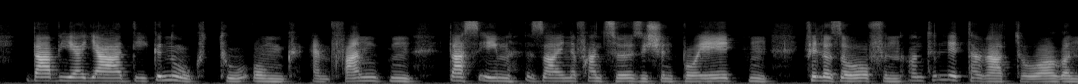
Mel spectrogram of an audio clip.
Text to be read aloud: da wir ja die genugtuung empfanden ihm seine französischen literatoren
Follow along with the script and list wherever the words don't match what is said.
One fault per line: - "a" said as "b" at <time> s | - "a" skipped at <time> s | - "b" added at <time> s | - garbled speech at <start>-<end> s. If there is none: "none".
- "daß" added at 4.5 s
- "poeten philosophen und" added at 6.8 s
